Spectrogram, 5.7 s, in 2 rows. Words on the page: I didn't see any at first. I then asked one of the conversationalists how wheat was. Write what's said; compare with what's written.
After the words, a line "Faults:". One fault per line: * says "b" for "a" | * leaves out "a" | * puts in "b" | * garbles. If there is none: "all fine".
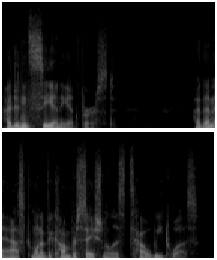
I didn't see any at first. I then asked one of the conversationalists how wheat was.
Faults:
all fine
